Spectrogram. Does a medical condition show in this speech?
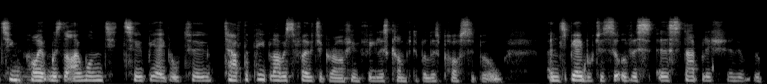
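No.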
